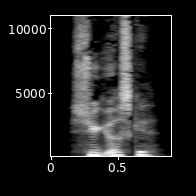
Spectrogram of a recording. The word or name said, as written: syl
